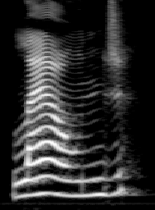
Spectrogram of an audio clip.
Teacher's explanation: Lounge, lounge has more of the voiced j sound. So the difference here is in the vowel and in the voiced and voiceless sound at the end.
